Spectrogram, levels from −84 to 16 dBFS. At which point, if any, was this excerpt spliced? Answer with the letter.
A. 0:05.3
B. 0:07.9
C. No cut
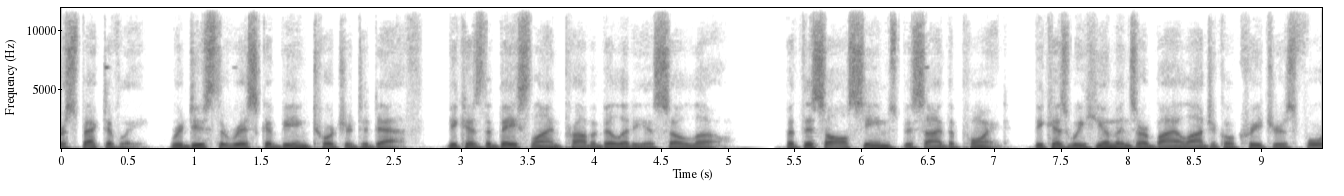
A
